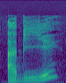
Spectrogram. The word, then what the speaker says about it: habiller: Habiller, habiller, déshabiller, déshabiller. Okay, so you can see that here, this H here, this letter is not pronounced, so habiller and then déshabiller.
